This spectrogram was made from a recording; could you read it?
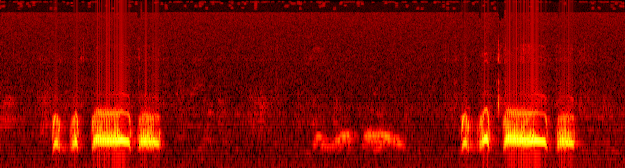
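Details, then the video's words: Spotted dove calling to draw in wild doves. Two loud coo phrases of two short notes and a drawn-out hoot, with a softer, wavering, lower coo between them. "tiếng cu gáy thúc bổi"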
